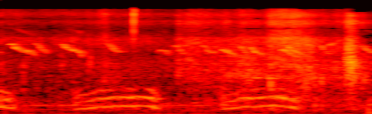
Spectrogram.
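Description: Pigeons in a home pigeon loft, including Lotan pigeons, give two soft, rolling coos close by, each under a second long, with faint rustling between them.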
